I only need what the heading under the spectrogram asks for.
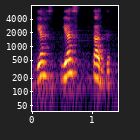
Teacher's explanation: में आता है श्लोक में तो व तद बन जाता है त नहीं रहता है द बन जाता है और हलंत रहता है उसमें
